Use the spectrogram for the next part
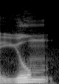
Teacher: میم ساکن کا اظہار ہے، غنہ نہیں کریں گے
